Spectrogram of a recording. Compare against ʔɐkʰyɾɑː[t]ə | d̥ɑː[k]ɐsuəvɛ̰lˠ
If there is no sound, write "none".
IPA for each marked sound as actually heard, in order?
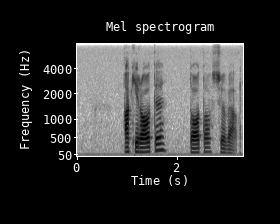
t, t

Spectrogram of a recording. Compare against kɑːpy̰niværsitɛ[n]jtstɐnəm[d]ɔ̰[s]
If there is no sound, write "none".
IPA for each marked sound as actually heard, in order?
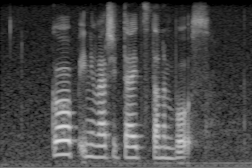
none, b, s

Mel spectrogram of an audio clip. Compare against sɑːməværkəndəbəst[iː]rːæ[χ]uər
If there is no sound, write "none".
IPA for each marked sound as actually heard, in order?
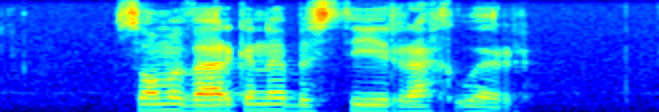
iː, χ

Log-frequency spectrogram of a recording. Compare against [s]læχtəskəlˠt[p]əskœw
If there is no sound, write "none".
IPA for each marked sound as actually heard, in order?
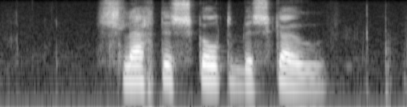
s, b

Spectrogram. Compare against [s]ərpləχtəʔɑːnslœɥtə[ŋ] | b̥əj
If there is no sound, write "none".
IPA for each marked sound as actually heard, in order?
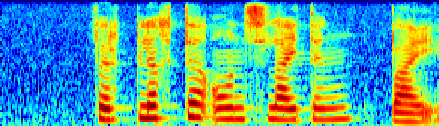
f, ŋ

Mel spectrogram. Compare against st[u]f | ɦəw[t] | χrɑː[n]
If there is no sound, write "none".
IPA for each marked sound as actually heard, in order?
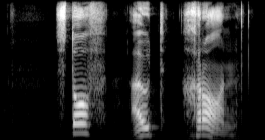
ɔ, t, n

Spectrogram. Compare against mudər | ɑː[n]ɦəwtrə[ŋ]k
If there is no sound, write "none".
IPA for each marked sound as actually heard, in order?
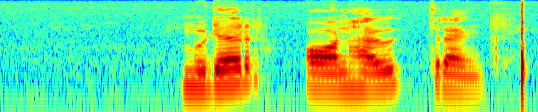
n, ŋ

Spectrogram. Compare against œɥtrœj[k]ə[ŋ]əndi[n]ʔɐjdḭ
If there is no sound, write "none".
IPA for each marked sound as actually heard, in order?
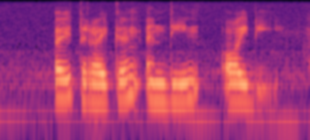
k, ŋ, n

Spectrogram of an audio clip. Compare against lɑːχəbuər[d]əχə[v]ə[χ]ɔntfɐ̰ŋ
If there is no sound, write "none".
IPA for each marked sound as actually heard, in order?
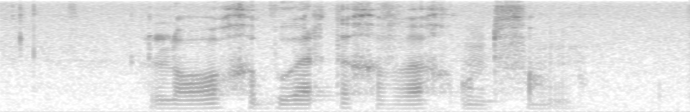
t, v, χ

